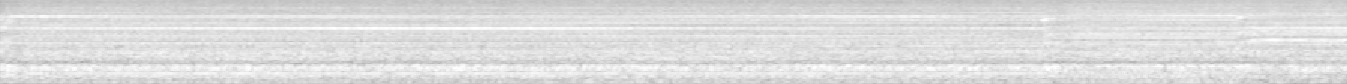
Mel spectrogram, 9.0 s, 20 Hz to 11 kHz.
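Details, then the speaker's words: 1997 Haas VF-4 vertical mill, BT40 spindle with 2-speed gearbox and 7,500 RPM max, 12,474 spindle hours, pre-warmed. Spindle ramps from about 4,000 to 4,500 RPM with a smooth, steady high-pitched whir and no grinding or rumble. Healthy spindle. "Overall, this is a really nice machine. Runs good, sounds good."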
